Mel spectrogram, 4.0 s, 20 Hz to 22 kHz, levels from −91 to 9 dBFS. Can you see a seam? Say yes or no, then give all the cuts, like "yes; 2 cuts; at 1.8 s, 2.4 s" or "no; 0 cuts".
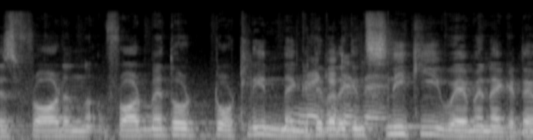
no; 0 cuts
